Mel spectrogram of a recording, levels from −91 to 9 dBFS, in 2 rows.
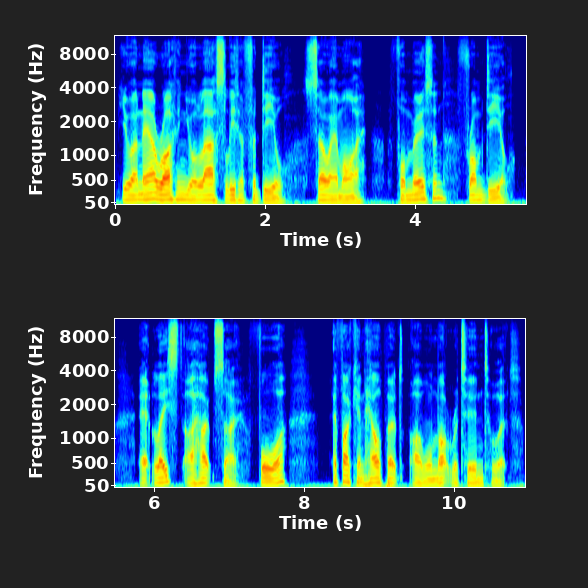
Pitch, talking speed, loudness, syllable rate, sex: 100 Hz, 180 wpm, -20 LUFS, 4.4 syllables/s, male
